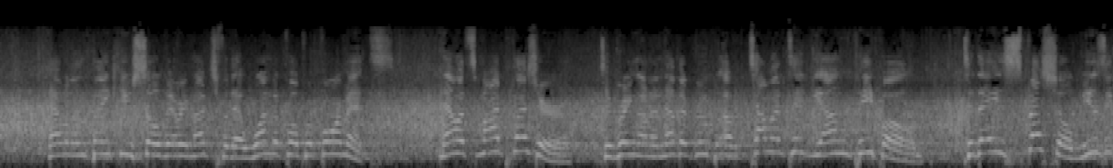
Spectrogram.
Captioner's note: applause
